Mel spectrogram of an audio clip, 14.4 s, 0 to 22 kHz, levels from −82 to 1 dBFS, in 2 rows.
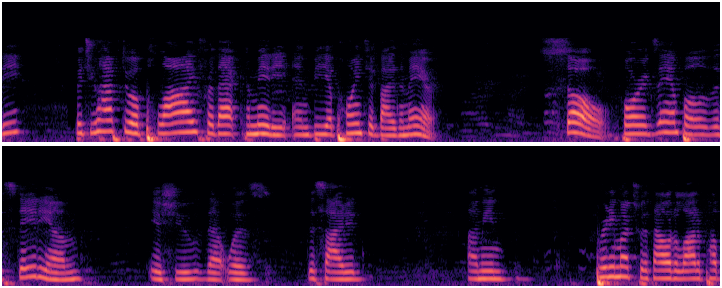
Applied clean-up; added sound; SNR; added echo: none; none; none; none.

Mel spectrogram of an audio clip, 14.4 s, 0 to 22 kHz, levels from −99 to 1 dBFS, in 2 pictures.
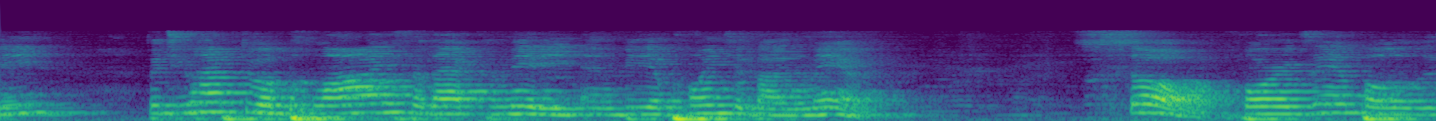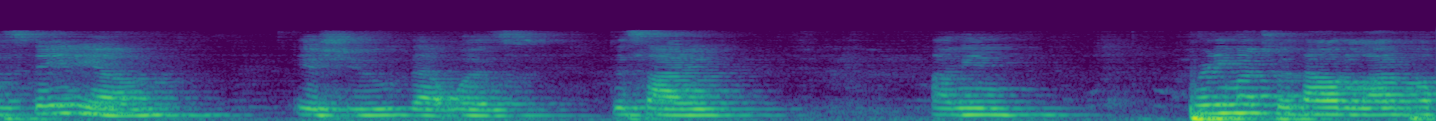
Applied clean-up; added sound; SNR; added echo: none; none; none; reverberation time 0.7 s.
